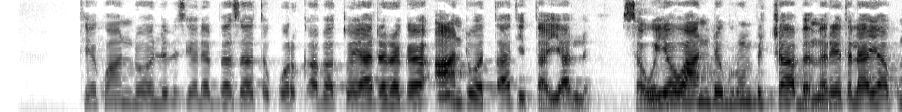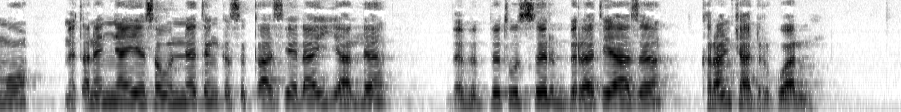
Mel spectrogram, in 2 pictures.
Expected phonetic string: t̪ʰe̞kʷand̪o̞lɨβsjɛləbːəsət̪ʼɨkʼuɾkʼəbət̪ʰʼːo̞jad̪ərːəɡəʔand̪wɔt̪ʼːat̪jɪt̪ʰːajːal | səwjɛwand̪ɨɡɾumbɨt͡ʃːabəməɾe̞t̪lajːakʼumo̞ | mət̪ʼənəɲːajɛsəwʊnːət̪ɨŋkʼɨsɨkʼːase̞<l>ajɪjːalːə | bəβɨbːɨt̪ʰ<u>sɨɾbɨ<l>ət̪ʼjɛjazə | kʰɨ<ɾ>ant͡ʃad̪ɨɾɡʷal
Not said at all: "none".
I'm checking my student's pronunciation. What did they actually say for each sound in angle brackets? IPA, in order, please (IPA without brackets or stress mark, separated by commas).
l, u, ɾ, ɾ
